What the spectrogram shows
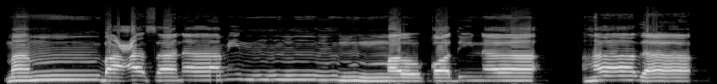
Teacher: آواز کو تھوڑی دیر کے لیے ہم نے روکا ہے، سانس نہیں توڑا، تو آپ یہاں پر وقف بھی کر سکتے ہیں، اور اگر روانگی کے ساتھ پڑھتے ہوئے جا رہے ہیں تو پھر سکتہ کرتے ہوئے آپ اس کو پڑھ لیں۔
